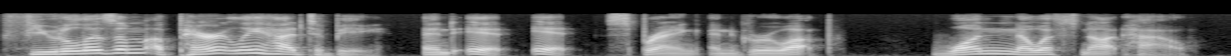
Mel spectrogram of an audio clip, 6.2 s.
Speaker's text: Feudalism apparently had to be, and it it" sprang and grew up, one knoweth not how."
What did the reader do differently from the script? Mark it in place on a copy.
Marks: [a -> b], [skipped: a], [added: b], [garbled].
Feudalism apparently had to be, and it it" sprang and grew up, one knoweth not how."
